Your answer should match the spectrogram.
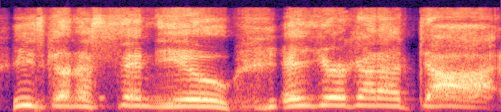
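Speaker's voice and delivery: high, loud, drawn-out imitation of a furious woman; full-voiced mock scream, slow and high; screamed damnation. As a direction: act out her wailing curse, stretching the words. Retold screamed damnation at staff.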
